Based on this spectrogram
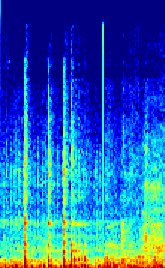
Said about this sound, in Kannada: ಇಲ್ಲೊಂದು ಕ್ಲಾಸಿಕ್ ಗಾಡಿ ಬಂತು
